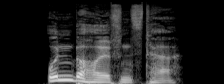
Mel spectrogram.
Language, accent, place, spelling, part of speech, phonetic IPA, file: German, Germany, Berlin, unbeholfenster, adjective, [ˈʊnbəˌhɔlfn̩stɐ], De-unbeholfenster.ogg
- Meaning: inflection of unbeholfen: 1. strong/mixed nominative masculine singular superlative degree 2. strong genitive/dative feminine singular superlative degree 3. strong genitive plural superlative degree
